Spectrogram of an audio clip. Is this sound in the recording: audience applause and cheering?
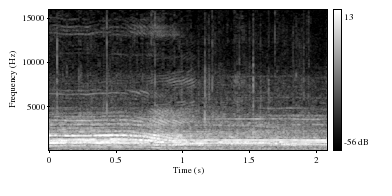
yes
